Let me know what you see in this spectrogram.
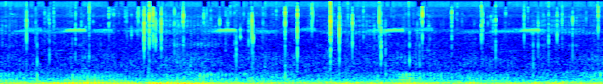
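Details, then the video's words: Sleeping kitties purring in a cozy spring garden scene: a steady low rumbling purr under sharp crackling fireplace pops, with a high chirping insect tone pulsing in short bursts. "Cute Sleeping Purring Kitties"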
